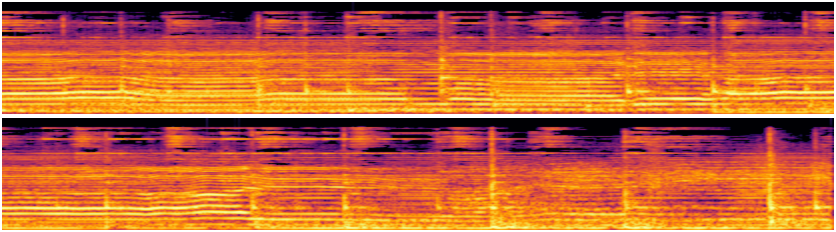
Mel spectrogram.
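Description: Devotional kirtan: a male voice sings long, sliding melodic phrases over a harmonium's sustained chords, with a few light mridanga drum strokes in the second half.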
